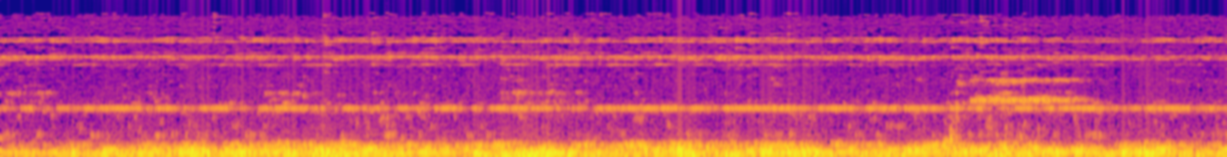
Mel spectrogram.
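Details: Package heat pump unit, heat mode call (no heat complaint): rough, steady low buzz with faint high whines when heater turned on; bad contactor.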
